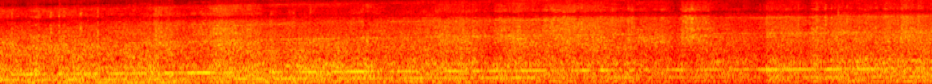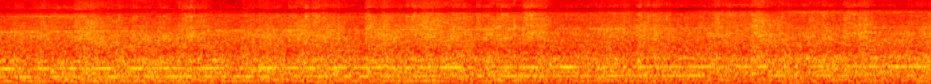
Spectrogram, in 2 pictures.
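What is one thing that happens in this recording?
A subway train rumbles and rattles along the tracks.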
